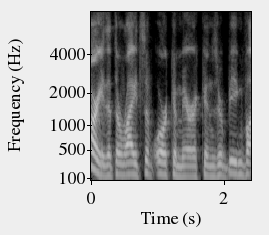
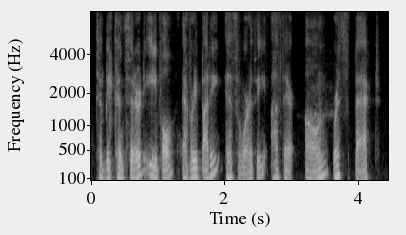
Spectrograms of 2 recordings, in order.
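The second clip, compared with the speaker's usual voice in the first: low, soft, halting, timid delivery; meek, over-careful game master parody; woke dungeon master; 9 semitones lower, 4 dB quieter than usual. Acted. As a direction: speak gently and haltingly, careful to offend nobody. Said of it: "What is a woke dungeon master like".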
